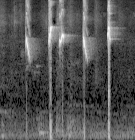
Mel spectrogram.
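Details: Sharp 'shot' notes of konin trotol meant to train other songbirds at dawn: five quick high chips, each dropping steeply in pitch, spaced about half a second apart.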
